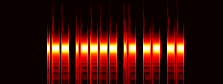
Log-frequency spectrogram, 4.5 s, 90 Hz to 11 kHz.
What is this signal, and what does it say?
Morse code, heard as a keyed tone, about 25 wpm, 700 Hz. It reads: W1AMM
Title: USA Call Signs - 5 Characters - Repeated 3x - 25wpm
